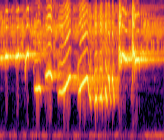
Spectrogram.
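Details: Lively white-rumped shama song, a steady whistle giving way to fast, tumbling slurred notes that sweep up and down, ending in a bright, high flourish.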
